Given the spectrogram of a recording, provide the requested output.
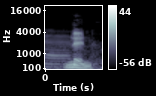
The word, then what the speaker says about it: Nene: Well, we say Neene, but we're not originally from here, so but locals say Neene.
